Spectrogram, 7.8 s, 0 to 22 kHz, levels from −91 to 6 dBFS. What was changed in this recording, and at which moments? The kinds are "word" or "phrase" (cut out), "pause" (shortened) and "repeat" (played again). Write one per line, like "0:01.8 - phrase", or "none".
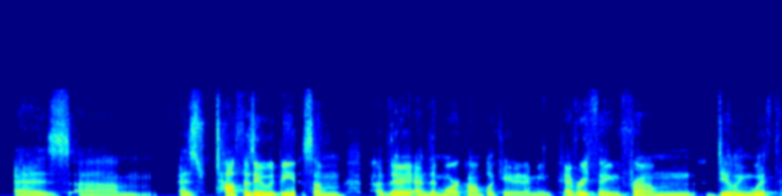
0:02.5 - phrase
0:03.0 - phrase
0:03.6 - phrase
0:04.4 - phrase
0:05.6 - word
